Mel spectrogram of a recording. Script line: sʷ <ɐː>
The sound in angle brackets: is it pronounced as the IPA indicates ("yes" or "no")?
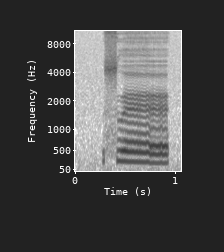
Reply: no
